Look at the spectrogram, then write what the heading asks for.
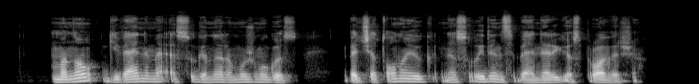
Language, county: Lithuanian, Vilnius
